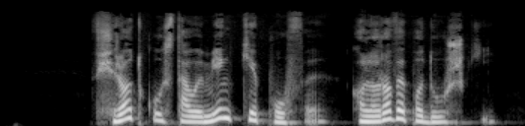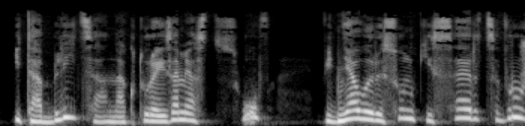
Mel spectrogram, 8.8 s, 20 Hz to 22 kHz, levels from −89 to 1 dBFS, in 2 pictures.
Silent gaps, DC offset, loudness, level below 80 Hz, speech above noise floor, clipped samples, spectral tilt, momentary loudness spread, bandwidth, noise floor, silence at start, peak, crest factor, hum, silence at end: none; under 0.1%; -18 LUFS; -62 dBFS; 64 dB; under 0.1%; -6.5 dB/octave; 13 LU; 14.5 kHz; -81 dBFS; 0.8 s; -2 dBFS; 16 dB; none; 0 s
